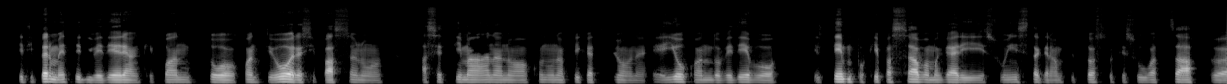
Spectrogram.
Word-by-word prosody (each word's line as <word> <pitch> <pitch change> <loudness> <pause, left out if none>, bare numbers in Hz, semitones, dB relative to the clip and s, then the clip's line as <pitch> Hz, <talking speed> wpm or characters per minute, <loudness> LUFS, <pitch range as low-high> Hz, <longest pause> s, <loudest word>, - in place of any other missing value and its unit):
e - - -7
ti 110 - -20
permette 115 -2 +5
di 110 0 -9
vedere 105 +1 +4
anche 100 -1 -5
quanto 110 -1 0
quante 110 -1 -5
ore 120 -1 +9
si - - -19
passano 105 -2 -2 0.4
a - - -7
settimana, 110 -1 -2
no, 100 -1 -5
con 110 +1 -12
un'applicazione 105 -2 -9
e 110 -3 -11
io 120 +1 +2
quando 105 -3 -7
vedevo 105 -2 -3 0.3
il 105 0 -19
tempo 120 -2 +3
che - - -6
passavo 115 0 +2
magari 105 -1 -1
su 110 +2 -16
Instagram 110 -2 -7
piuttosto 105 +1 -9
che 105 - -19
su 110 - -15
WhatsApp 105 0 -1
105 Hz, 150 wpm, -25 LUFS, 105-110 Hz, 0.4 s, ore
